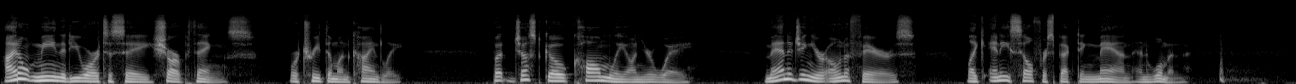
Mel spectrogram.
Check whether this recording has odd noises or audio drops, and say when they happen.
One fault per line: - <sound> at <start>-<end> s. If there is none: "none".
- breath at 12.2-12.7 s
